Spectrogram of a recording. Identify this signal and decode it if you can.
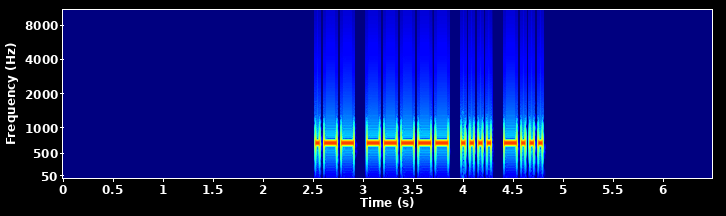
Morse code, heard as a keyed tone, about 27 wpm, 700 Hz. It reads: W0HB
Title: USA Call Signs - 4 Characters - Repeated 3x - 28wpm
